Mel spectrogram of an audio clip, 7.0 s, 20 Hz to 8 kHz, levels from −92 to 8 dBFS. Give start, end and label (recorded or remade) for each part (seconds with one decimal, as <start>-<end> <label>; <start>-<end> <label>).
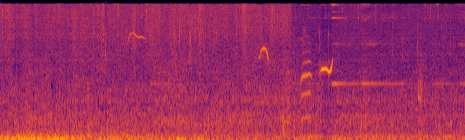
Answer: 0.0-1.9 remade; 1.9-5.2 recorded; 5.2-7.0 remade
